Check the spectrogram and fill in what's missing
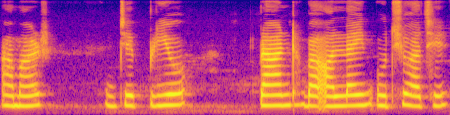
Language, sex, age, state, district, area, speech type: Bengali, female, 18-30, West Bengal, Uttar Dinajpur, urban, spontaneous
